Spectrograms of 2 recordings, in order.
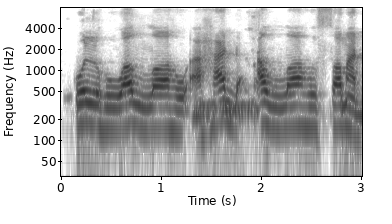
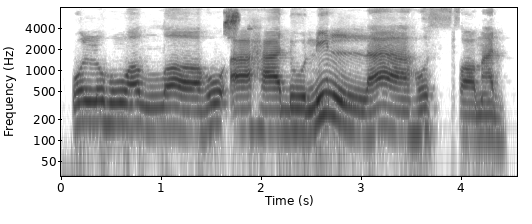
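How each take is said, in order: First: Ahad ends with a stop, no nun sound. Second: Ahad runs on with 'un' into the next word. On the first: The reader pauses at the end of the verse. "Kalau dibaca wakof begini kan" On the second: The reader joins the verse to the next one. "kalau di wasol dibacanya begini"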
